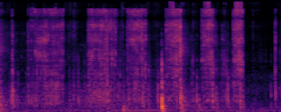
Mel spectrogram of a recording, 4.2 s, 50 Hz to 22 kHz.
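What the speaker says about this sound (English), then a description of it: "There's two screws on the side over here. We're gonna pull those off." Two size 10 screws being backed out on a Yamaha 700R ATV give a close, quiet run of ratcheting clicks and scraping mechanical rasps, broken by short pauses.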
